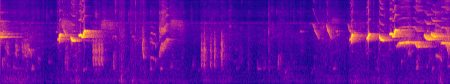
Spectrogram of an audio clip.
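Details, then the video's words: Golden-fronted leafbird singing: a short burst of clear, high whistled and chattering notes near the start, sparse ticks in the middle, then a fuller run of bright, varied whistles falling in pitch toward the end. "KUTILANG EMAS \ CUCAK EMAS SUARA ASLI SUARA JERNIH"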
